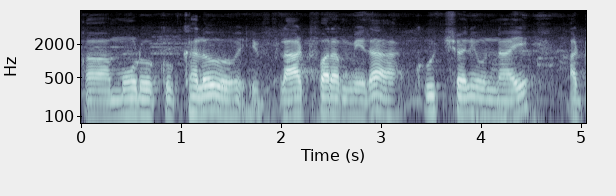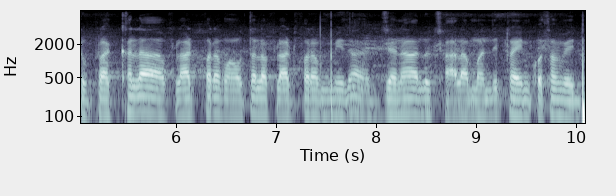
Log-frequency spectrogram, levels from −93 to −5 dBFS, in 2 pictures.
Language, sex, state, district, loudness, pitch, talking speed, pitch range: Telugu, male, Telangana, Karimnagar, -22 LUFS, 105 Hz, 115 wpm, 100-110 Hz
